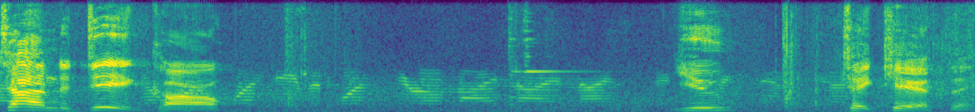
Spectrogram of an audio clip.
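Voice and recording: A man puts on a character voice, fairly high in pitch, with a bright, sharp tone, lively intonation and a slow pace.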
